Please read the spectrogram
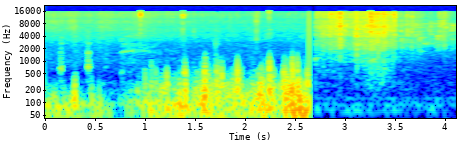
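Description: Outdoor noise, a heavy low rumble with many short rustles and knocks, that cuts off abruptly about two and a half seconds in, leaving a much quieter open-air background.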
